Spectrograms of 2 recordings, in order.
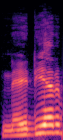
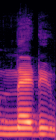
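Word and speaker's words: nadir: नेडियर भी सही है और नेडिर भी सही है।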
